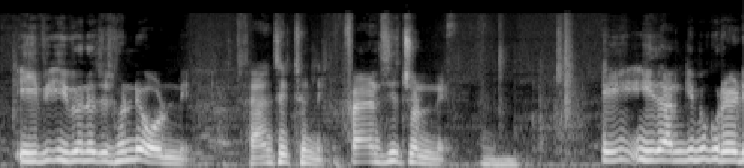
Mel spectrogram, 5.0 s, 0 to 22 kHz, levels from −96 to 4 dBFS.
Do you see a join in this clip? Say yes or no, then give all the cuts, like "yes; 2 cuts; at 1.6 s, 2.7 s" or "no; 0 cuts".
no; 0 cuts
